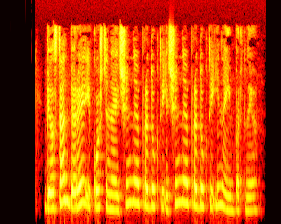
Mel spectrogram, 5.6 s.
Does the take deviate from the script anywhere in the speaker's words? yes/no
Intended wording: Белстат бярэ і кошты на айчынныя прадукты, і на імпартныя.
yes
